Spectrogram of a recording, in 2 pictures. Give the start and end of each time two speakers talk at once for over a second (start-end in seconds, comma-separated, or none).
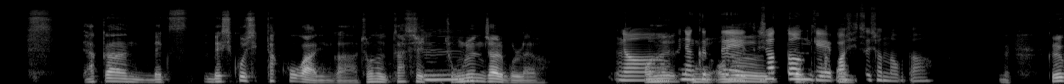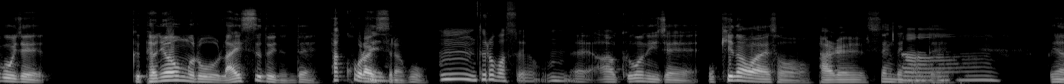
6.4-8.7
